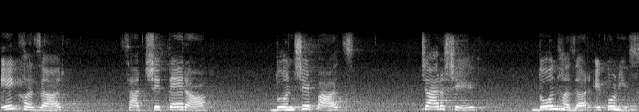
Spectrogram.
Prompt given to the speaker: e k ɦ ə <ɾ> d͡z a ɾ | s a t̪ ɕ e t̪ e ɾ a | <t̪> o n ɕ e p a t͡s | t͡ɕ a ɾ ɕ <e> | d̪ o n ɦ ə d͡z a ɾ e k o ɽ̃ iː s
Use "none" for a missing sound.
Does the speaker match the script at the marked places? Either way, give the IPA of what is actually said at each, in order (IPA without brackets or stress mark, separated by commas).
none, d̪, e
